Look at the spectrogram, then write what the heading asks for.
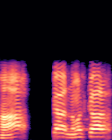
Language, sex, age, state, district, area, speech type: Hindi, male, 30-45, Uttar Pradesh, Hardoi, rural, conversation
